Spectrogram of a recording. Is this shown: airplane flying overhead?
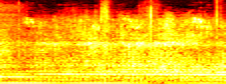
yes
